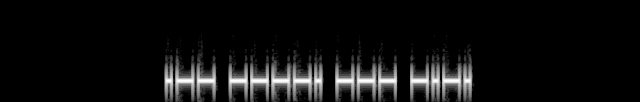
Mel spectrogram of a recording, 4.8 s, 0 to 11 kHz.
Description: Morse code, heard as a keyed tone, about 31 wpm, 700 Hz. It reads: W9OC
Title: USA Call Signs - 4 Characters - 30wpm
